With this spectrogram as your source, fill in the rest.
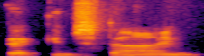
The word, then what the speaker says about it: Wittgenstein: a little bit, and I say it like Wittgenstein, not he said that general terms, it's the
